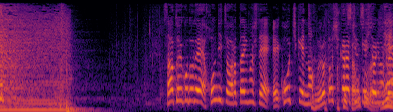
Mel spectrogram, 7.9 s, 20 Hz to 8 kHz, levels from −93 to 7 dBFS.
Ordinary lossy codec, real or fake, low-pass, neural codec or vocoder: none; real; 7.2 kHz; none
